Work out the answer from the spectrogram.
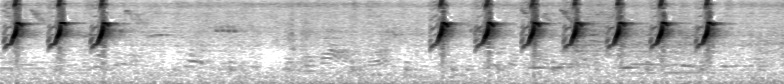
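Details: Male yellow-bellied prinia singing energetically, a recording used as a lure and tutor for other prinias: sharp, high, chipping notes, three quick ones, a pause, then seven more at about three per second, over quiet background.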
